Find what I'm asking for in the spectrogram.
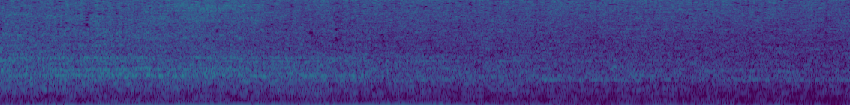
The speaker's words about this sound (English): Car drives through.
